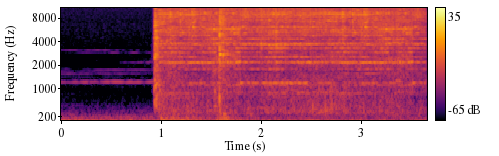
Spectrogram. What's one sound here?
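A heavy stone block grinds as it slides open.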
